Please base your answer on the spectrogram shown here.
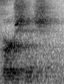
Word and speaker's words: versus: Not W. I'm hearing W. Ver. Ver. Yeah.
